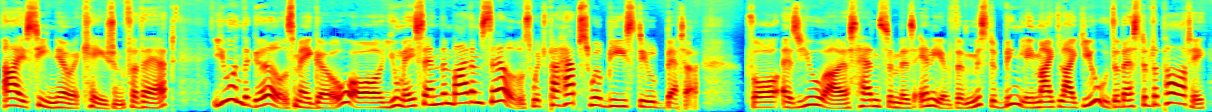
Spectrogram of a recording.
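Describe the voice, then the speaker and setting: Woman reading as a dry, mellow teasing husband. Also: mid-range voice, big pitch swings, normal speed, no room sound, natural voice. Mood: wry, teasing. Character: dry, teasing middle-aged husband and father. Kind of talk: audiobook character voice.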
